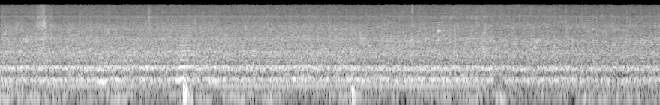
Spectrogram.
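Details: Flying swarm of western honey bees being collected in a home's backyard, Campo Grande. A thick, unbroken buzzing drone from many bees, with a couple of faint knocks over the steady hum.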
